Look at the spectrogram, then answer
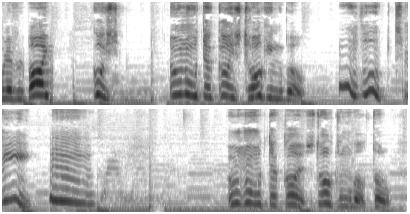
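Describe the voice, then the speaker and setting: Over clear music in the background, a high-pitched cartoonish character voice moves at a fairly slow pace with long, frequent pauses. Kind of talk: comedy puppet skit. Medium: puppet. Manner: hesitant, stammering, childish.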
